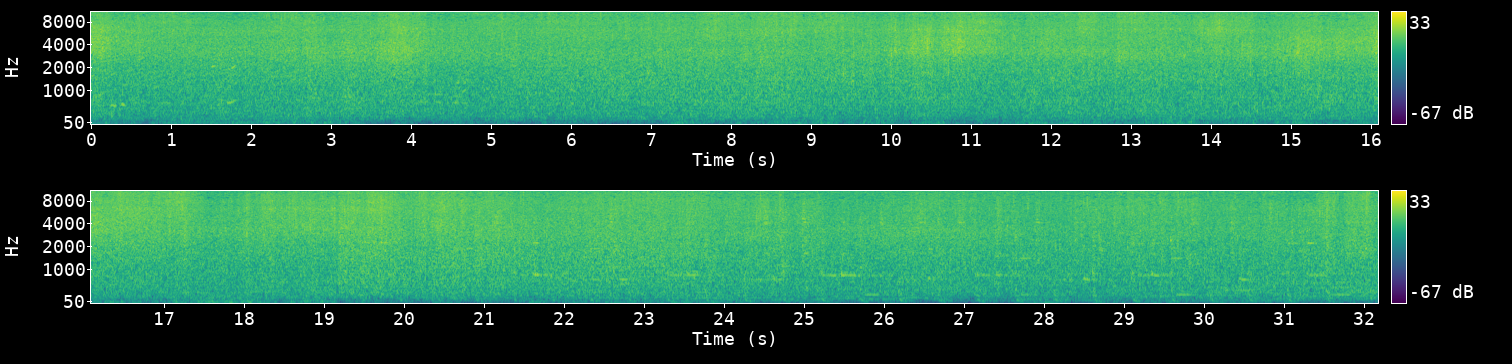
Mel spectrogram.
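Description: Steady rush of ocean surf breaking in an inlet, an even wash of water noise with no single loud impact.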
